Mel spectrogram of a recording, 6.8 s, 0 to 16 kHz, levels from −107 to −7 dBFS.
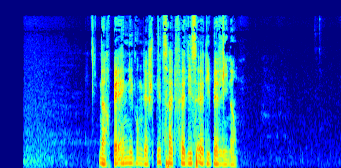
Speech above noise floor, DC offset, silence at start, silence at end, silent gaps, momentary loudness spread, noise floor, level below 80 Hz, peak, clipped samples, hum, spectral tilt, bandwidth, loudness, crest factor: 51 dB; under 0.1%; 1.85 s; 2.1 s; none; 11 LU; -84 dBFS; -52 dBFS; -6 dBFS; under 0.1%; none; -3.5 dB/octave; 11.5 kHz; -32 LUFS; 30 dB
